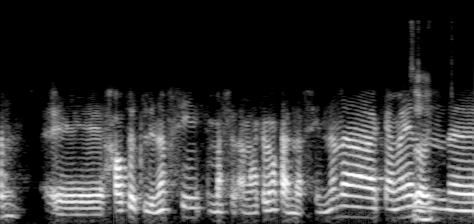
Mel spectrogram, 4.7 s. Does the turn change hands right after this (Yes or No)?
No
